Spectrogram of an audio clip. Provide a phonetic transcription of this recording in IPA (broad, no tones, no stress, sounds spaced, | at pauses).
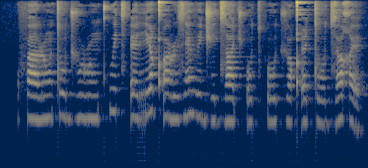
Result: f a ɭ õ t o d͡ʒ u ɭ ũ kʷʰ e t͡sʼ ɛ r e qʼ õ ɭ ɯ z ɛ̃ v e d͡ʒ e d͡z a t͡ʃʼ o t͡sʼ o t͡ʃ o qʼ i t o d͡z ʌ χ ɛ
